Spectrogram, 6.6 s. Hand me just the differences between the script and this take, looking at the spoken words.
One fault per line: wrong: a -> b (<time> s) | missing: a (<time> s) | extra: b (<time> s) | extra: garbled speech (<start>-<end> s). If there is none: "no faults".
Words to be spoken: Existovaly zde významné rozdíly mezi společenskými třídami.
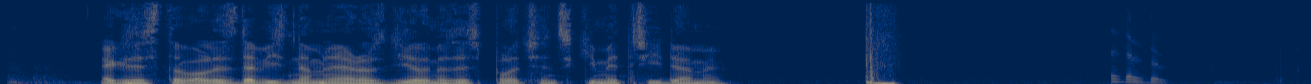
no faults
